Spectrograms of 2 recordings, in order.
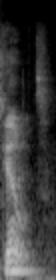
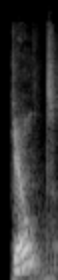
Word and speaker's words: GYLT: Sorry, Guilt. Guilt, I guess is how you pronounce it.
